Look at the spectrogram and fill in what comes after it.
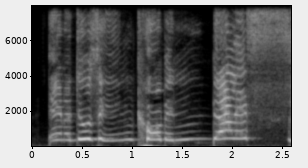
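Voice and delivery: very high, shrill, pushed-up voice. Doing a Fifth Element line as a joke: Chris Tucker impression. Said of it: "my Chris, Chris Tucker impression".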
